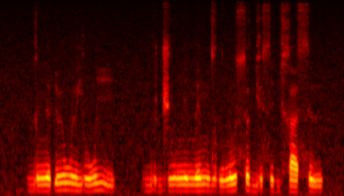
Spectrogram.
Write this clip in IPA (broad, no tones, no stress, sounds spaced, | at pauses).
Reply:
ɡ ʉ n ɨ ɗ ʉ w ʉ j u w i | b ɨ d͡ʒ ɨ w n i m e m d o ɡ n u s ɵ ɡʲ ɵ s i ɡ x a s ɨ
